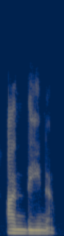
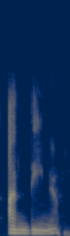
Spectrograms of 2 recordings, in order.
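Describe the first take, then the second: The two takes are said the same way.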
